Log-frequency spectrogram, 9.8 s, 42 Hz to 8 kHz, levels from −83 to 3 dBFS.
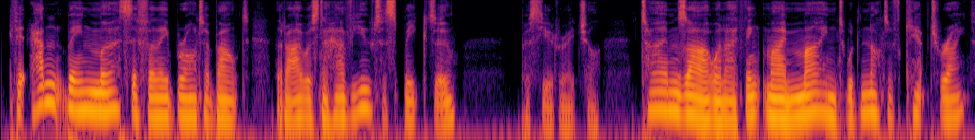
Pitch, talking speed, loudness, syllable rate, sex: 105 Hz, 185 wpm, -21 LUFS, 4.6 syllables/s, male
